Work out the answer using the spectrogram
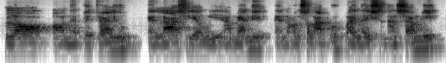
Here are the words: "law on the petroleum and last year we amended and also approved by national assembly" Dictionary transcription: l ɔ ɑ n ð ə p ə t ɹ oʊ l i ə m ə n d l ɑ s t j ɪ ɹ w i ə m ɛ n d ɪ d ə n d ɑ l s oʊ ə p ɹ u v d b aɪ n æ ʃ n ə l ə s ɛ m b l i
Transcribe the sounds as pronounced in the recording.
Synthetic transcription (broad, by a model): l ɔ ɑ n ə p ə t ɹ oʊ l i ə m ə n l ɑ s t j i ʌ w i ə m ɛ n d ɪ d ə n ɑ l s oʊ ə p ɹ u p b aɪ n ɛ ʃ ə n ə s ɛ m b l i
